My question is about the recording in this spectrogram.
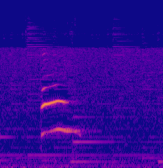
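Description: A house cat crying: one meow about half a second in that rises and falls in pitch. The cat is left alone and is crying at nothing. Soft background music with held notes plays underneath.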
